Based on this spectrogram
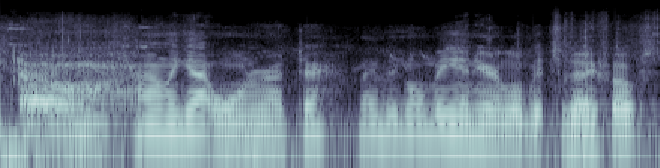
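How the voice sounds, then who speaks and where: A man with a Southern US accent speaks at a high pitch with fairly even intonation. Noticeable background noise sits behind him. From Tennessee. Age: 60s. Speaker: bank fisherman. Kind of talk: casual talk to camera. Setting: outdoors.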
